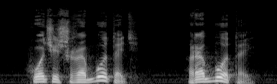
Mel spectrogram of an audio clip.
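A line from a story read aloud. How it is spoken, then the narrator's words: Angry grumbling. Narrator (Russian): сердито проворчал Гоша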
